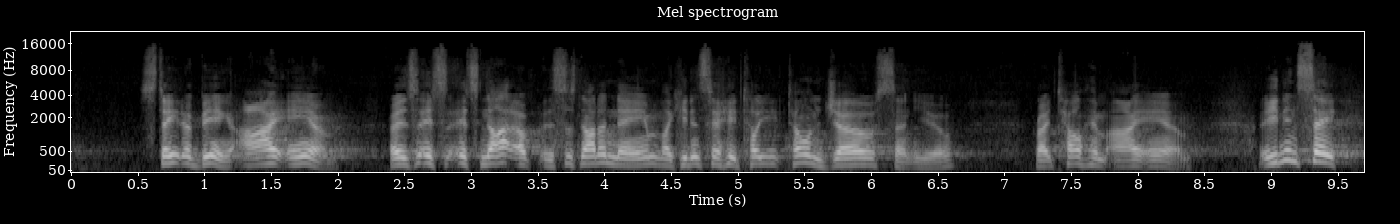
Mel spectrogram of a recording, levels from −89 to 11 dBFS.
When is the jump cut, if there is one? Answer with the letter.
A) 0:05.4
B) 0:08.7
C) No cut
A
